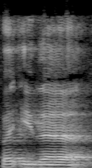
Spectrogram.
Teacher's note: ذال نرمی سے ادا کریں گے، ذال الف مدہ دو حرکات لمبا بھی کریں گے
